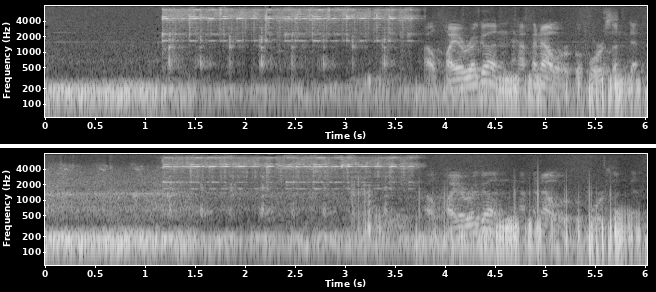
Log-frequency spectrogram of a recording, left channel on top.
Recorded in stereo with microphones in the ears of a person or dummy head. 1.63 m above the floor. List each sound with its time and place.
1.2 s keys jangling: 60° left (ahead or behind), 2 m
3.8 s a man speaking: 60° left (ahead or behind), 1.2 m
